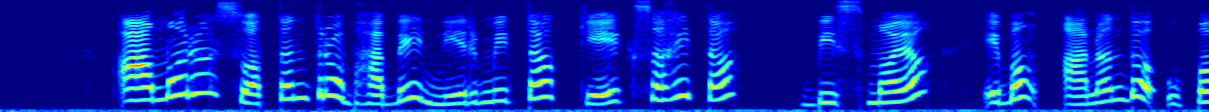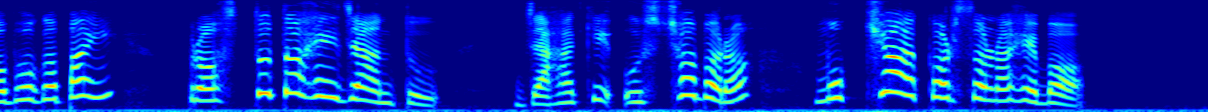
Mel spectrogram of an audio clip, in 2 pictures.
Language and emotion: Odia, surprised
